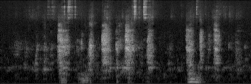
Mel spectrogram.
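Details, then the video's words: Indoor play between a young German shepherd puppy and her six-year-old Basenji pit mix sister; a string of short grunting and whining bursts about every half second, with one deeper growly sound near the end. "German shepherd puppy and adult Basenji Pit play"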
